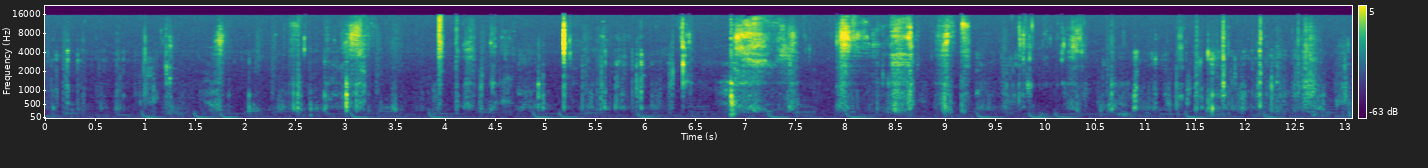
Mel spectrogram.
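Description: Close-up eating sounds of a person biting and chewing stewed pork meat off a rib bone: irregular short clicks and smacks of the mouth and teeth, with brief pauses between bites.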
